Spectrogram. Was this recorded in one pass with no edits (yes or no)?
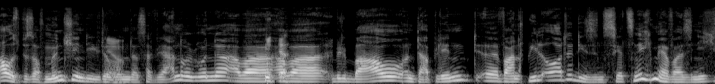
no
